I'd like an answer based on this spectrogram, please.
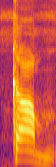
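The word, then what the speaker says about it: calm: কাম শব্দের অর্থ হচ্ছে শান্ত, পাম শব্দের অর্থ হাতের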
